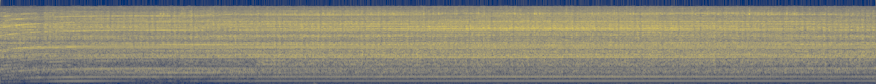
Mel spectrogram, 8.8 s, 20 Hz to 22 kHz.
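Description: Master Mechanic MM2908 wet wheel sharpener switched on and running with no load: its motor and wheel rise to speed within about a second, then hold a steady, loud whine. It runs smoothly, in working order.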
